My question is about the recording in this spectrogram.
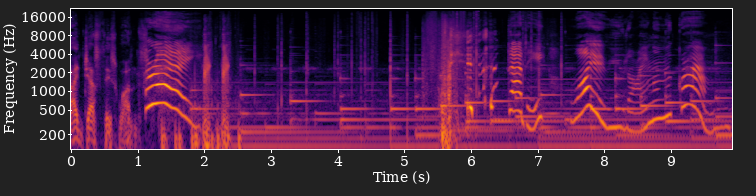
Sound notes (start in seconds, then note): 1.9 oinks; 5.8 giggles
